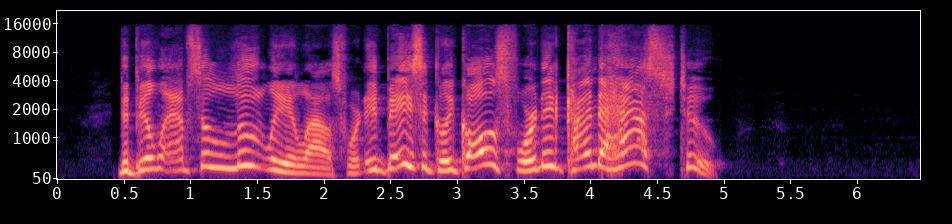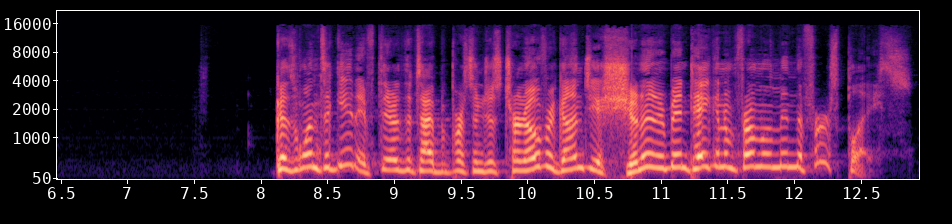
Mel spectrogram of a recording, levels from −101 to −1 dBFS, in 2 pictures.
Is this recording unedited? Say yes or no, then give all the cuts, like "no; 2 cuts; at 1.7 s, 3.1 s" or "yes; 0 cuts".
yes; 0 cuts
